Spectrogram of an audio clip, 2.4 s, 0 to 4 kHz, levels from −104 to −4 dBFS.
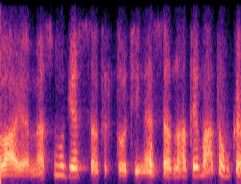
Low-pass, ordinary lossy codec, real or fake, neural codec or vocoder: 3.6 kHz; Opus, 32 kbps; fake; codec, 24 kHz, 0.9 kbps, DualCodec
